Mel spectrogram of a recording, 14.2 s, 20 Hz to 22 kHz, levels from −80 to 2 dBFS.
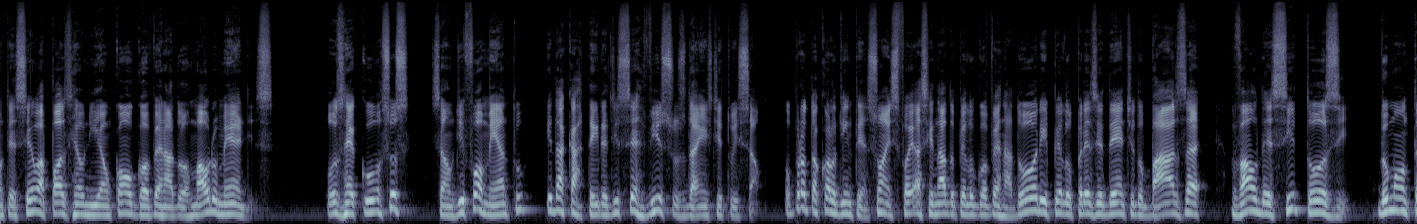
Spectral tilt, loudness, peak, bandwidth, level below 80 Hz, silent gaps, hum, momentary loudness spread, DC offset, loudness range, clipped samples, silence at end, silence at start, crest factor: -4.5 dB/octave; -26 LUFS; -6 dBFS; over 20 kHz; -76 dBFS; none; none; 7 LU; under 0.1%; 2 LU; under 0.1%; 0 s; 0 s; 20 dB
